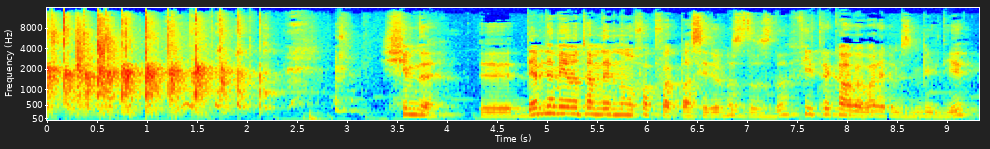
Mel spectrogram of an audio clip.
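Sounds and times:
hand clapping from a few people: 0.0s - 2.3s
laughter: 1.3s - 3.2s
speech: 3.6s - 9.3s.

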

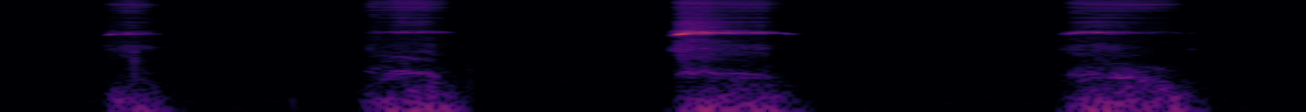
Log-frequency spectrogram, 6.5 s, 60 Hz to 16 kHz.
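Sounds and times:
girl blowing breathy puffs of air through rounded lips: 0.5s - 1.0s, 1.8s - 2.4s, 3.3s - 4.2s, 5.3s - 6.2s.

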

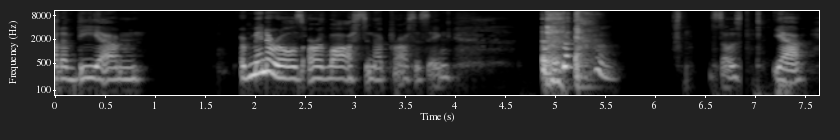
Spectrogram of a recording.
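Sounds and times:
speech: 0.0s - 1.0s, 1.8s - 4.3s, 4.9s - 7.6s
harsh coughing from a throat tickle: 4.9s - 5.6s.

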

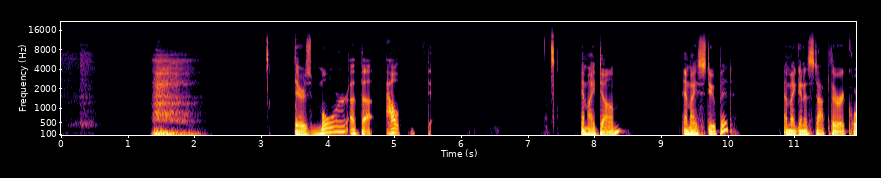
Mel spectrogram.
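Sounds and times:
frustrated person taking a deep breath and exhaling heavily: 1.4s - 2.3s
speech: 3.5s - 5.6s, 7.8s - 8.5s, 9.3s - 10.2s, 10.8s - 11.9s.

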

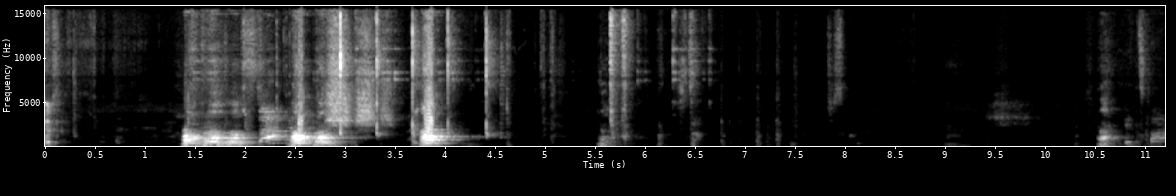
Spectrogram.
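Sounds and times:
dog barking: 1.4s - 3.1s, 3.7s - 4.3s, 10.5s - 10.8s.

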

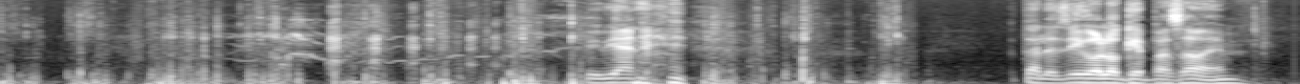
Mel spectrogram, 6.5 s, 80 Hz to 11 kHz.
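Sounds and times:
stampede of galloping horses: 0.0s - 4.6s
laughter: 1.2s - 3.8s
speech: 3.0s - 3.8s, 5.2s - 6.4s.

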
